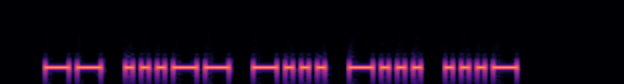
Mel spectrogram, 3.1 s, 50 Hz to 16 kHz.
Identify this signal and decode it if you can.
Morse code, heard as a keyed tone, about 30 wpm, 700 Hz. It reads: M3BBV
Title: DXCC-100 Call Signs - 5 Characters - 30wpm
